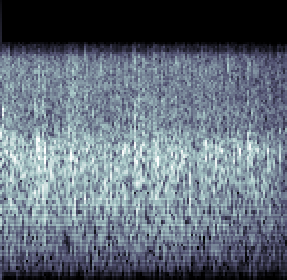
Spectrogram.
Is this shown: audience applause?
yes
